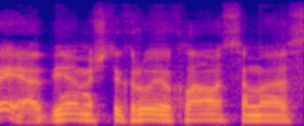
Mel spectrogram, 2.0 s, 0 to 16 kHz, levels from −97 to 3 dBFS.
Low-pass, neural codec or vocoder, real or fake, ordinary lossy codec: 14.4 kHz; none; real; Opus, 64 kbps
